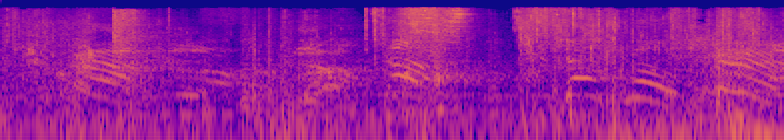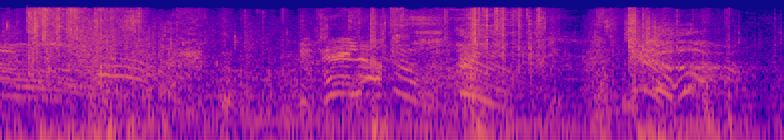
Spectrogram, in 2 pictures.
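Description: Quick swooshing strikes cut through the air.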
